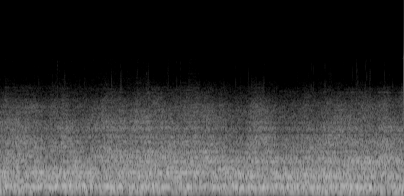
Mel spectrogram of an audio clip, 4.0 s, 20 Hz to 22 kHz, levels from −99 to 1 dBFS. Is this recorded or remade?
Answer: recorded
